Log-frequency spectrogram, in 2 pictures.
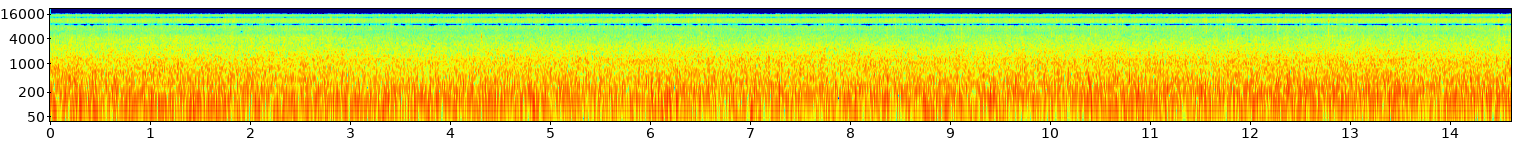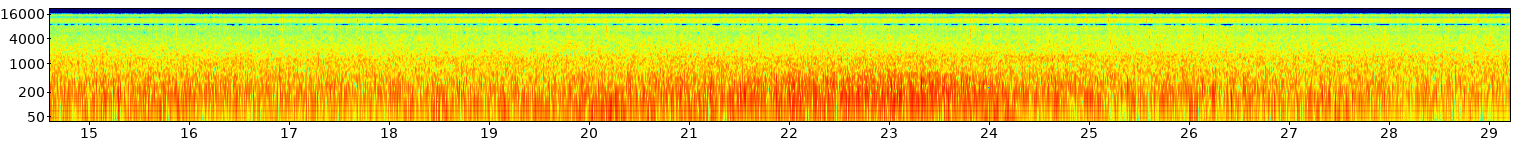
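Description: Heavy rain falling steadily, with a louder swell a few seconds long about three-quarters of the way through.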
